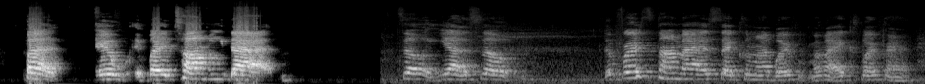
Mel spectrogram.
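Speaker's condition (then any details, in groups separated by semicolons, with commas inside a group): Cerebral palsy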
